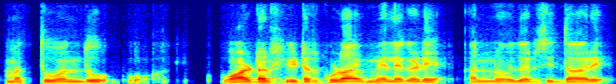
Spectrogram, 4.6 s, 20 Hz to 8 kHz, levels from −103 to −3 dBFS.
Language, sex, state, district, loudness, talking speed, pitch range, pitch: Kannada, male, Karnataka, Bangalore, -20 LUFS, 105 wpm, 125-135 Hz, 130 Hz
